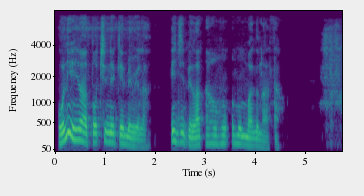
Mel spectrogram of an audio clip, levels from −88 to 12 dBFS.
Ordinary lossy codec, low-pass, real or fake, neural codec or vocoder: none; 7.2 kHz; fake; codec, 16 kHz, 4 kbps, X-Codec, WavLM features, trained on Multilingual LibriSpeech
